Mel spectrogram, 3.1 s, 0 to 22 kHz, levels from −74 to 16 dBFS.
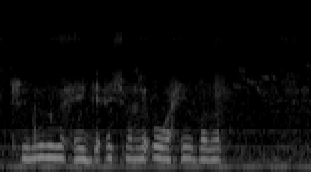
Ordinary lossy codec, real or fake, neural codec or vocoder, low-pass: none; fake; vocoder, 44.1 kHz, 128 mel bands every 256 samples, BigVGAN v2; none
